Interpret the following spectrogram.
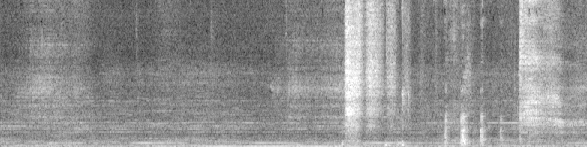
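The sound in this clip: A vehicle drives across flat ice toward the Antarctic coast, producing a steady, loud low engine rumble throughout. A few brief crackling and knocking sounds break in over the drone later on.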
